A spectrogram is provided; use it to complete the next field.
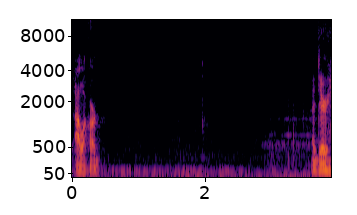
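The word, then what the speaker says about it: Alucard: is Japanese though yeah but it's alard you're supposed to pronounce it as alard I dare you name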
